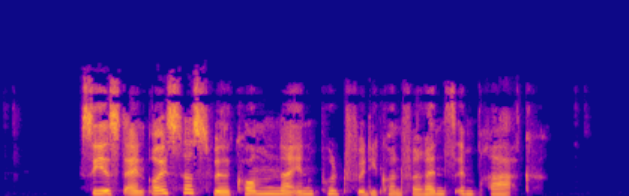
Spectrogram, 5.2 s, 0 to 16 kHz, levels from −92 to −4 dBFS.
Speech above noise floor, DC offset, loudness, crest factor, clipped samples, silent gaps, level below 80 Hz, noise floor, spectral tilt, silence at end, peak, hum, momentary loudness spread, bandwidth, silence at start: 62 dB; under 0.1%; -23 LUFS; 22 dB; under 0.1%; none; -76 dBFS; -87 dBFS; -1 dB/octave; 0.8 s; -4 dBFS; none; 13 LU; 11 kHz; 0.7 s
